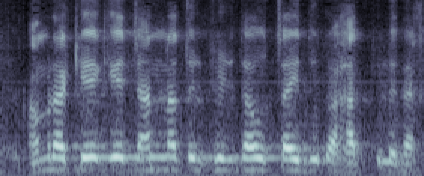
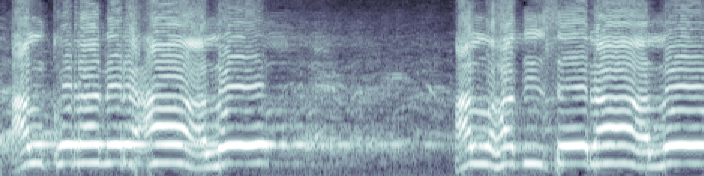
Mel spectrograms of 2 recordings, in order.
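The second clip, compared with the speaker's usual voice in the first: loud rising calls, longer and higher at the end; building rally shouts; 6 semitones higher, 19 dB louder, much slower than usual. Real, not acted. Preacher rousing the gathering to answer, shouting. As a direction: whip the crowd up to a roar.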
